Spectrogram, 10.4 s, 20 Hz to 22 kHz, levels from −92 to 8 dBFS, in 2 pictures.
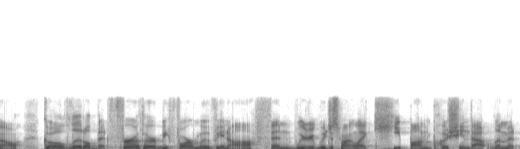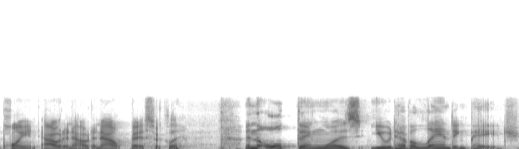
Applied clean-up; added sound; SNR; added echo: none; none; none; none.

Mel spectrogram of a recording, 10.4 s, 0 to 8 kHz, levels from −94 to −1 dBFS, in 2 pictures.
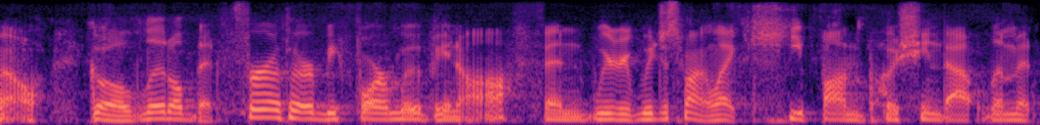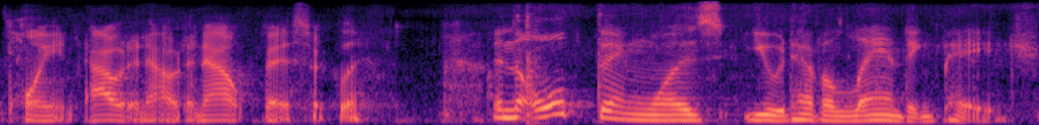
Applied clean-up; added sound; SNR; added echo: neural mask model Resemble Enhance denoiser.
